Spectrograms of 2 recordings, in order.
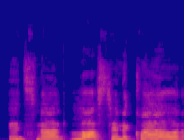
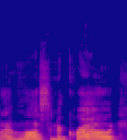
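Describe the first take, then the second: First: Slow, stressed "clown" with a falling end; misheard lyric. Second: "crowd" said plainly with a clear r; correct lyric. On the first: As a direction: say "lost in a clown" slowly, leaning on "clown". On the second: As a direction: state "lost in a crowd" as the correction. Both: Shown as a demonstration.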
